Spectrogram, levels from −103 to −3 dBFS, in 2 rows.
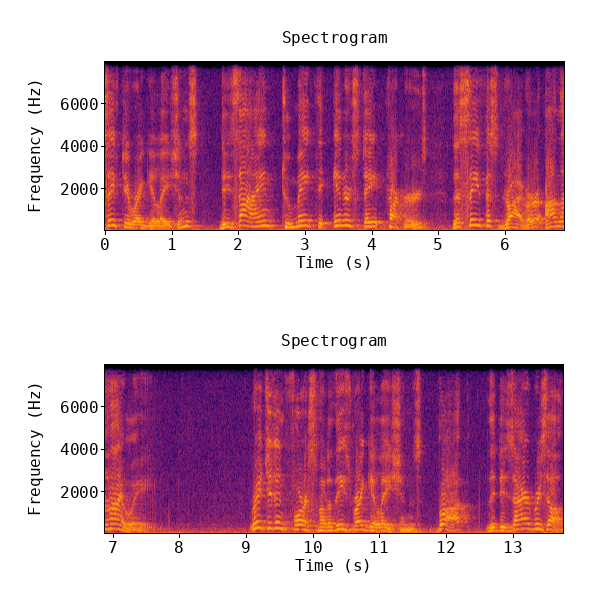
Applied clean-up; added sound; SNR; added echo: none; none; none; none.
